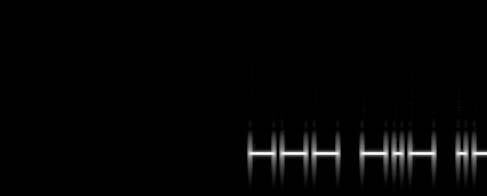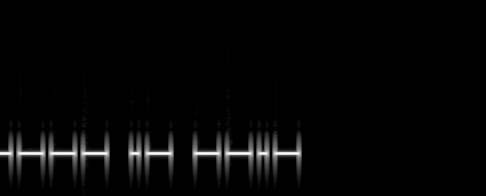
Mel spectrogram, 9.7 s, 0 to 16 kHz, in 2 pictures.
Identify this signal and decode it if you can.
Morse code, heard as a keyed tone, about 15 wpm, 700 Hz. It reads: OK1AQ
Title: DXCC-100 Call Signs - 5 Characters - Repeated 2x - 15wpm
